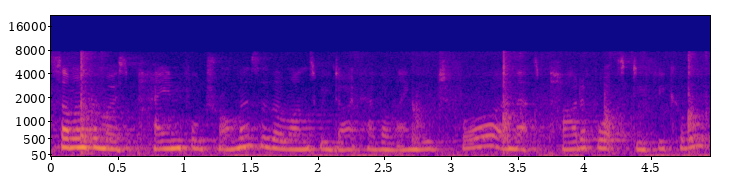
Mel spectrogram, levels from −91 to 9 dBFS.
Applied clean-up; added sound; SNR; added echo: none; Walk, footsteps; 15 dB; reverberation time 0.9 s.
